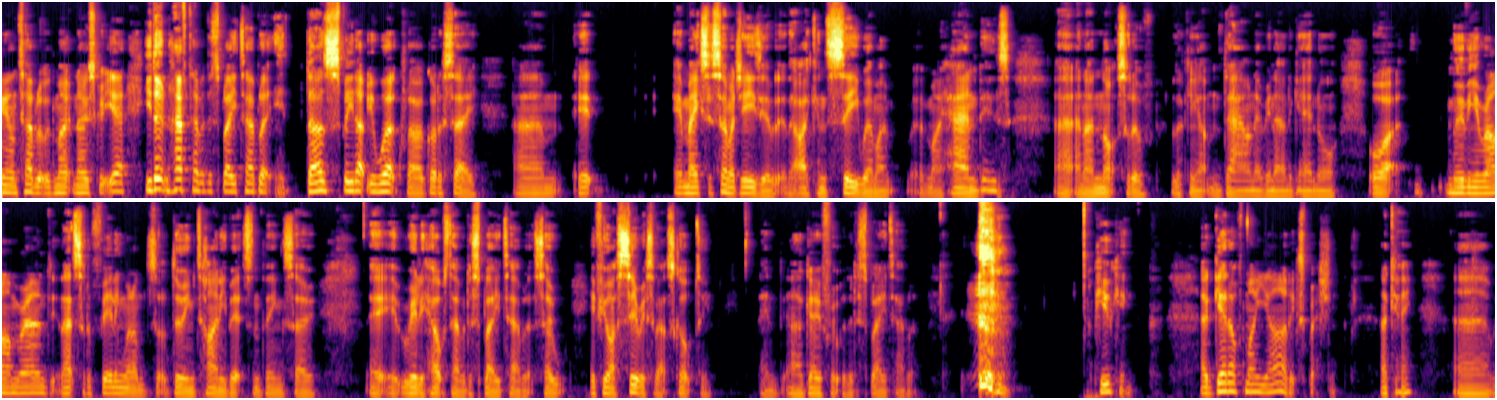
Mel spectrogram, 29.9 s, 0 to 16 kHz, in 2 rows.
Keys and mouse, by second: 2.9-4.0 drag, 4.0-5.1 middle drag, 5.1-9.8 drag, 9.8 middle click, 10.4-12.5 drag, 12.5-16.1 middle drag, 16.1-17.8 drag, 17.8-18.8 middle drag, 18.8 click, 19.6 middle click, 20.0-21.3 drag, 21.3-29.8 middle drag.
